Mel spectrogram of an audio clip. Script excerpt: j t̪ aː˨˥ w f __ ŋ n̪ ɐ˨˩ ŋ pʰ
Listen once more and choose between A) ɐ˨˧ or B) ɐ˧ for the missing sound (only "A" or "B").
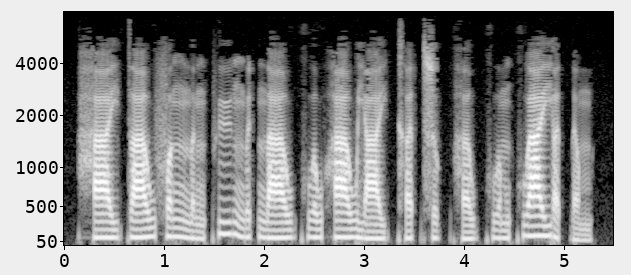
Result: B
